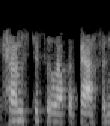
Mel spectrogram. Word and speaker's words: FAFSA: And before we went to break, you know, you had mentioned FAFSA, which is the F-A-F-S-A, pronounced FAFSA, which I just learned today.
